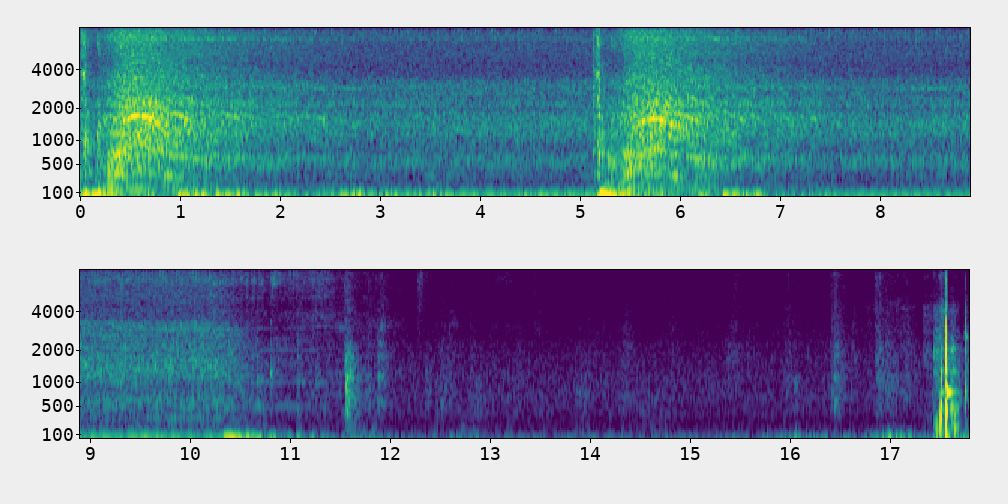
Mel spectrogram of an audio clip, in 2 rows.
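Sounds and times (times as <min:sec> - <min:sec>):
engine responding to throttle: 0:00.0 - 0:11.6.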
